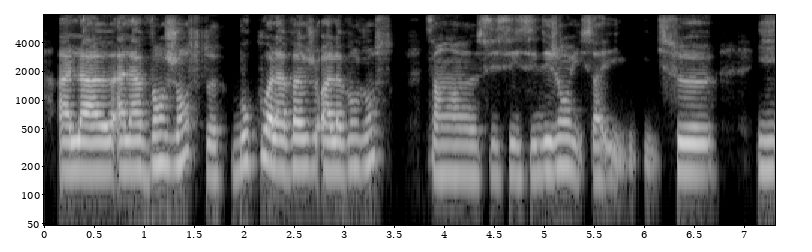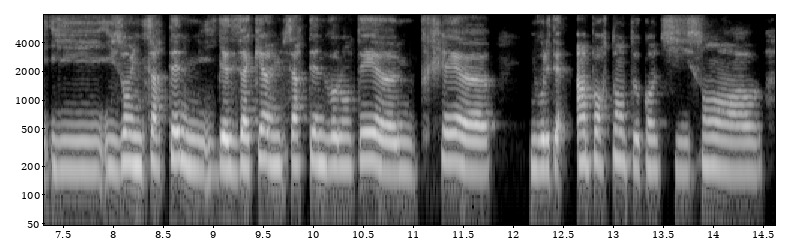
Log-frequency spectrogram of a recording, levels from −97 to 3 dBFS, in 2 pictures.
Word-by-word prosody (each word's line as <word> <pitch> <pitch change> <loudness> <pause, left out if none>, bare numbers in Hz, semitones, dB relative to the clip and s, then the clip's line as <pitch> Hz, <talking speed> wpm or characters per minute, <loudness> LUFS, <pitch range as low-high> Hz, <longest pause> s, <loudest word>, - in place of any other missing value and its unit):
à 180 0 +2
la, 180 -1 +5
heu - - +1
à 185 - +1
la 185 0 +2
vengeance, 210 +4 -3 0.2
beaucoup 215 +6 -4
à 215 - +7
la 190 -1 +2
vage 195 +1 0
à 185 - +2
la 180 - +1
vengeance. 200 +7 -9 0.3
Ça 175 - -8
un 170 -1 -7
c'est 160 +1 -10
c'est 170 +1 -8
c'est 170 +1 -8
des 180 +1 -1
gens 195 +1 -3
ils 175 - -10
ça, 160 -1 -7
ils 105 -9 -13 0.2
se 175 -1 0 0.4
i 185 0 -5
i 185 0 -3
ils 195 +3 +1
ont - - +5
une 205 -1 +6
certaine 215 -1 +3
ils 185 +3 +4
acquièrent 215 +3 +3
une 205 -1 +1
certaine 215 0 +1
volonté, 205 +3 +2
hem, 180 -3 +3
très, 220 +2 -1
heu 180 -1 +4 0.4
une 195 - -3
volonté 190 +1 +2
importante, 220 -1 -1
quand 190 0 -6
ils 180 -1 -8
sont 200 +2 -2
à 180 -1 -2
heu 180 - -16
190 Hz, 190 wpm, -24 LUFS, 180-210 Hz, 0.4 s, à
